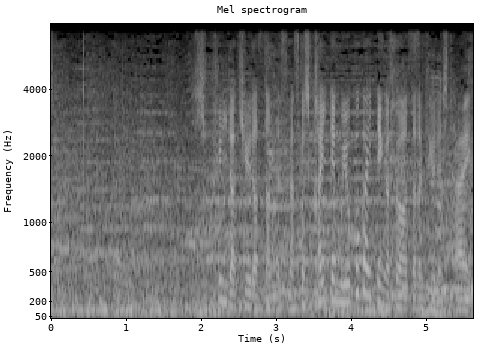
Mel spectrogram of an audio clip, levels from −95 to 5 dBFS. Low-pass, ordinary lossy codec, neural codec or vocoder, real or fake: 7.2 kHz; none; none; real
